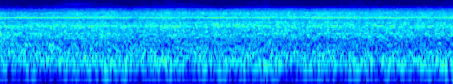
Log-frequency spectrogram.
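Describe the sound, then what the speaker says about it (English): A fixed-wing plane lands at DFW Airport after a short flight from Wichita Falls, Texas, heard as a faint, steady distant jet roar with no talking. "That plane was touching down from Wichita Falls, Texas."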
